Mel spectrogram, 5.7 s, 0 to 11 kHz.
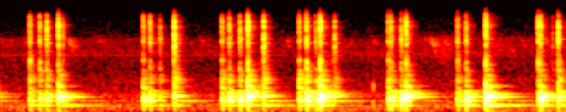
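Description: Long purple-painted fingernails tap with their tips on a large, flat, solid glass window pane, giving about twenty quick taps grouped into short bursts of two to four. Each tap is a bright, hard click with a short ringing tone around 340 Hz and clear harmonics. Each rings briefly and dies away within about an eighth of a second between the irregular bursts.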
